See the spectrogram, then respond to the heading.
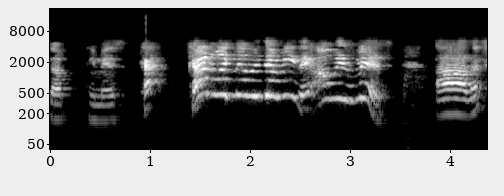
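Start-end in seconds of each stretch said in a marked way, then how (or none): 1.4-3.4 very high squealed aside; incredulous outburst. Real, not acted. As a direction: shoot way up in pitch, exclaiming. Mocking wrestling, voice leaps up.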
